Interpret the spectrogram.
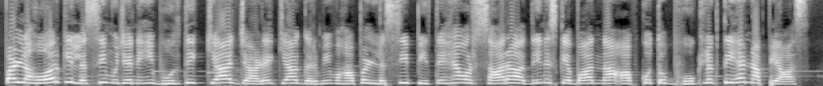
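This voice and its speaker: A woman's voice: high-pitched, normal speed, few pauses, a bit bright. A woman reading the part of a weary, peasant-born man who rambles through a long, rueful account of his hard years. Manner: long rambling confessional talk.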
